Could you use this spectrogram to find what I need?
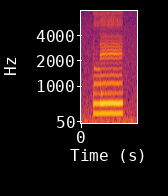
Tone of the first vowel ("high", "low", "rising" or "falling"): high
